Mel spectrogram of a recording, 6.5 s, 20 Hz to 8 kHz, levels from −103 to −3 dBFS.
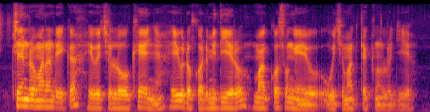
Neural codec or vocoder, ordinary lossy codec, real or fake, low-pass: none; none; real; 7.2 kHz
